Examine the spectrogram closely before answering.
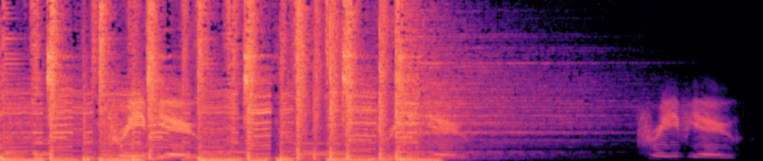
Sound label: game of jax stinger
